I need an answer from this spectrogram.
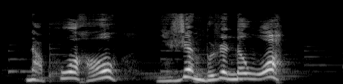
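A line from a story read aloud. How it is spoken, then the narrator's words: Asking. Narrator (Chinese): 大圣问道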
